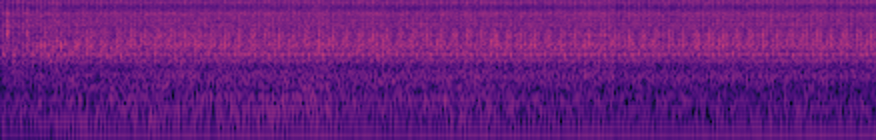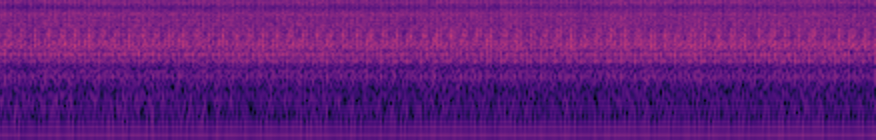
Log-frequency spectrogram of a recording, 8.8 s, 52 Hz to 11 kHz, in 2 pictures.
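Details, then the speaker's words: Cold Isuzu NPR diesel, first run in 11 years on bad fuel, at high idle: light steady tap three to four per second, like valve rattle, gone once warm. New pistons, sleeves, valves; adjustment checked repeatedly; owner suspects oil squirter, unconfirmed. "For some reason it has a little bit of a valve rattle or tap, like a valve adjustment, but it comes and goes. As soon as it warms up, it goes away."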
